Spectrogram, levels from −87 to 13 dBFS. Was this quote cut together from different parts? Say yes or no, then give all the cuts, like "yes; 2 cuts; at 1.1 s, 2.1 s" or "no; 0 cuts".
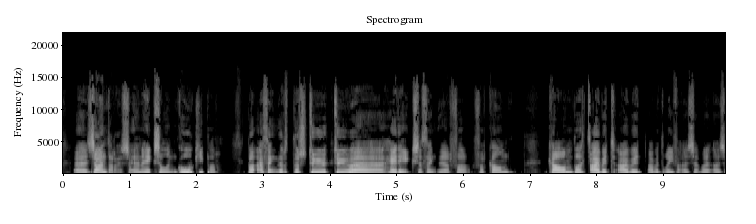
yes; 6 cuts; at 1.0 s, 2.9 s, 4.0 s, 5.8 s, 7.9 s, 8.7 s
